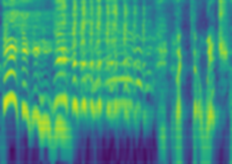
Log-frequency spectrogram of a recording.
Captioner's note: imitate witch cackling; cackling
